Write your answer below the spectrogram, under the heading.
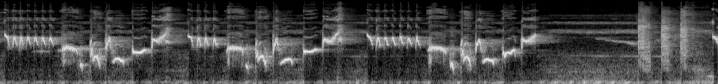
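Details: Singing white-rumped shama provoking neighbours' birds, repeating a phrase of high trilled notes dropping into descending whistled slurs about four times, followed by sharp clicking sounds.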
